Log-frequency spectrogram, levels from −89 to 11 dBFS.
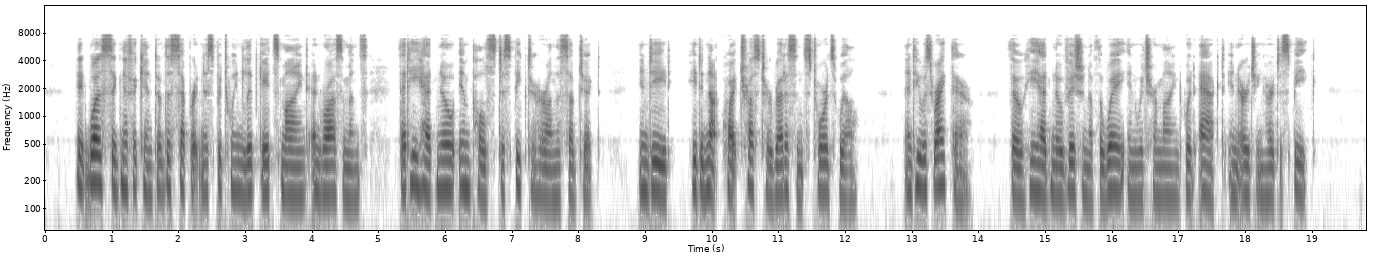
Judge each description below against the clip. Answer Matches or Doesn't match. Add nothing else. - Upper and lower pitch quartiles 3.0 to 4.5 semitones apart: Doesn't match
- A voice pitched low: Doesn't match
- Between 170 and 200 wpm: Matches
